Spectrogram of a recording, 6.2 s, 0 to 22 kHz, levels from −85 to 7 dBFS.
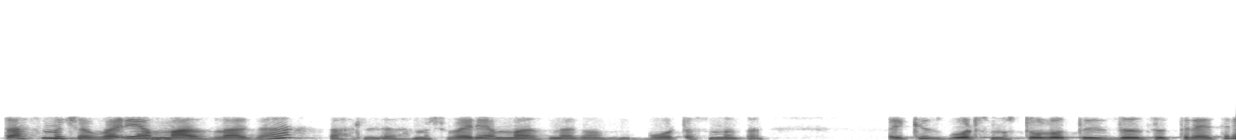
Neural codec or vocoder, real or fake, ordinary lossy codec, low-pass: none; real; none; 3.6 kHz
